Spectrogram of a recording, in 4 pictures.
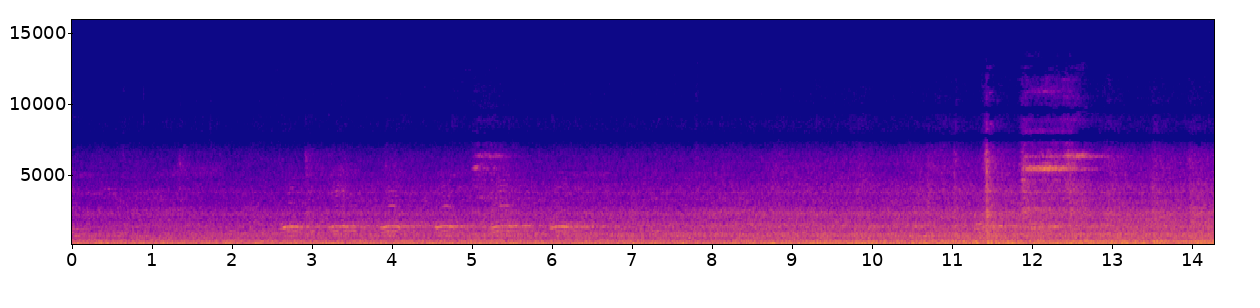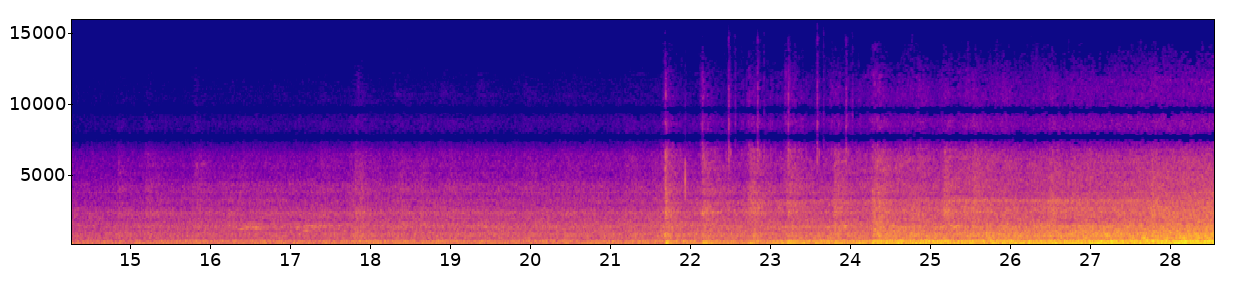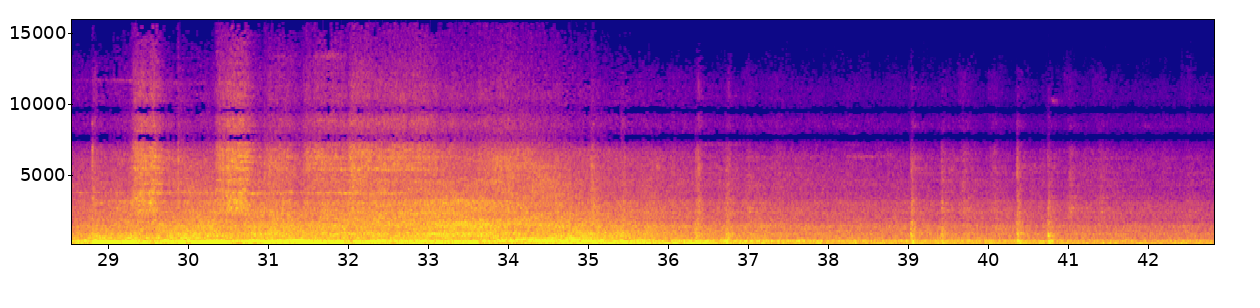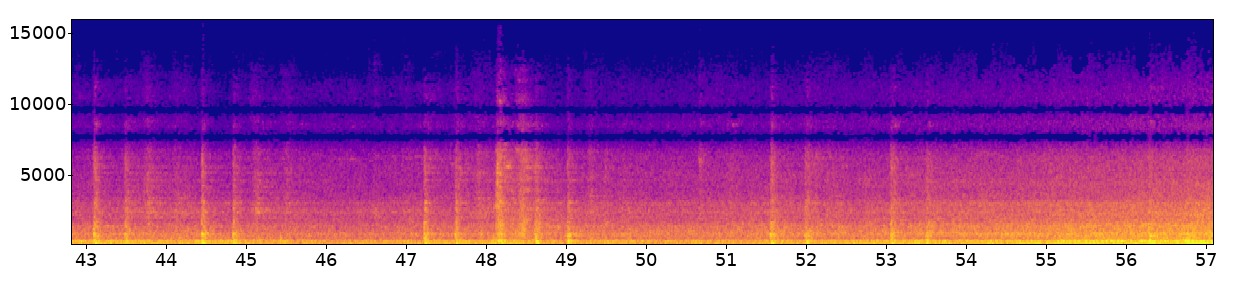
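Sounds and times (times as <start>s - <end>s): electric locomotive passing: 0.0s - 57.0s.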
